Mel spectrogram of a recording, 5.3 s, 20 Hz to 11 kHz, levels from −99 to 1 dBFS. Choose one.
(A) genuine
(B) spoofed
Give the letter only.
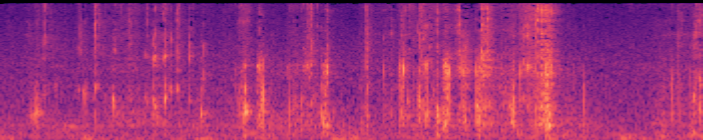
A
